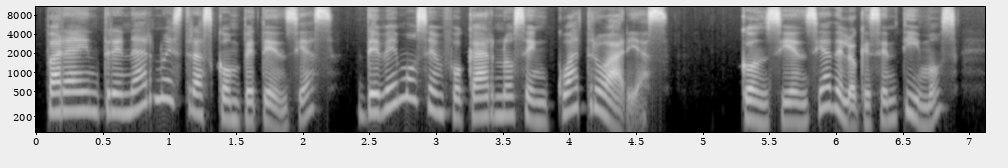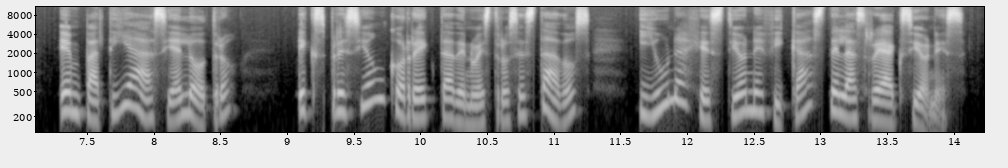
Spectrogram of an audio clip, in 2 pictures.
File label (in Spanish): locucion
